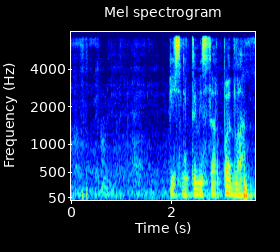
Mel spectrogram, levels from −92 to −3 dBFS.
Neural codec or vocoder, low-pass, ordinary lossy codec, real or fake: codec, 24 kHz, 6 kbps, HILCodec; 7.2 kHz; none; fake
